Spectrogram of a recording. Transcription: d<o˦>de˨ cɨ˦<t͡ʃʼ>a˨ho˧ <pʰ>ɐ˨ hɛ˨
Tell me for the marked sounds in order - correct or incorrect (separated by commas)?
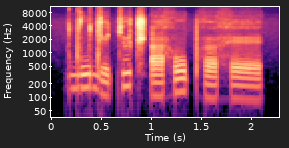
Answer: incorrect, correct, correct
